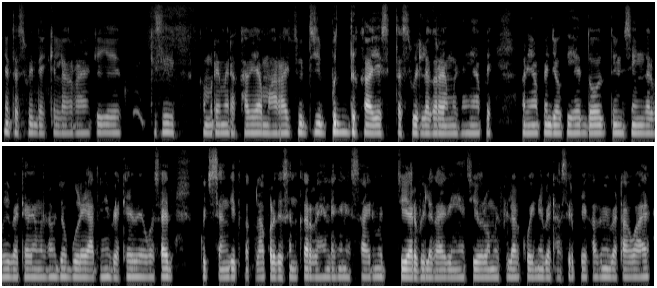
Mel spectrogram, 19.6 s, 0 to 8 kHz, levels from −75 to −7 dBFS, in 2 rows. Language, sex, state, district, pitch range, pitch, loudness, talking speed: Hindi, male, Bihar, Araria, 125-130 Hz, 130 Hz, -32 LUFS, 235 wpm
